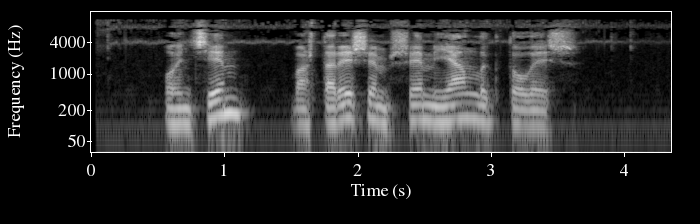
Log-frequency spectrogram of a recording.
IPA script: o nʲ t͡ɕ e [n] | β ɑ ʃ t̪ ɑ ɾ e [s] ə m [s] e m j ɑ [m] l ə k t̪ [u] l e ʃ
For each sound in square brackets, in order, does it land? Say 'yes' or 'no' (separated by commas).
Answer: no, no, no, no, no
